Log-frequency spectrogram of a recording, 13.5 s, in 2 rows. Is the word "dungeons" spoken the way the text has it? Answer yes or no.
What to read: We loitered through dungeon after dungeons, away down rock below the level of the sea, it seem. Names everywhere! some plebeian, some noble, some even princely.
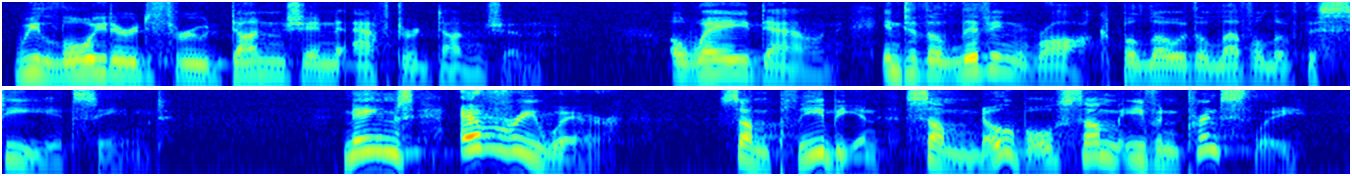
no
